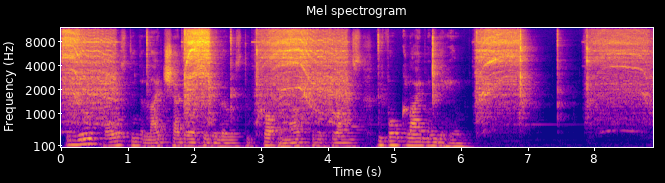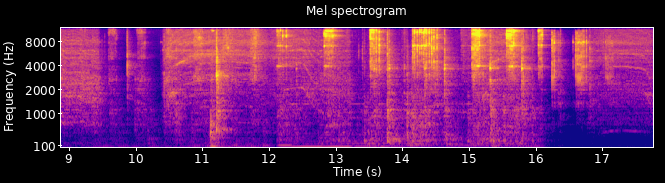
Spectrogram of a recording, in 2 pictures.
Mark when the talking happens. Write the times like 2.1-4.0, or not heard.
0.0-6.0.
